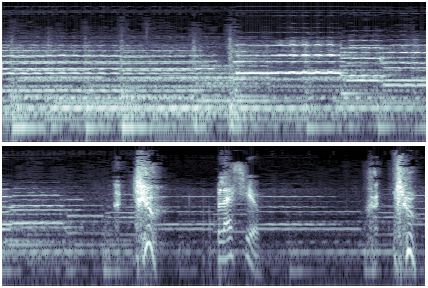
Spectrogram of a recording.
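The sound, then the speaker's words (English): Several sharp, loud sneezes burst out one after another from a man who has a cold after swimming in a cold ocean, following a stretch of someone talking in a steady voice. “Bless you.”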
